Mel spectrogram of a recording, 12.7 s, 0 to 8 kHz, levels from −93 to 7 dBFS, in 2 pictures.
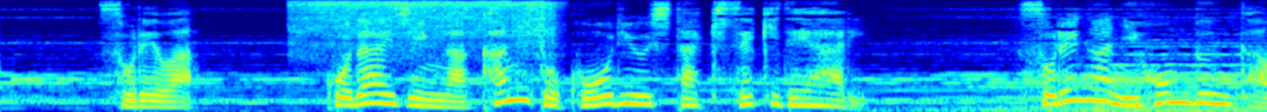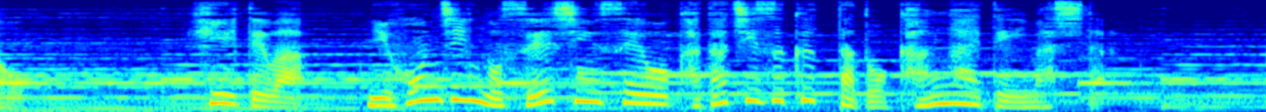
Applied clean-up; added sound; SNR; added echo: none; Hiss; 11 dB; none.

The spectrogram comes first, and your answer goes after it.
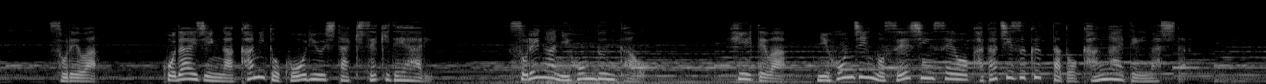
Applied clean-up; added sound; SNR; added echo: none; none; none; none.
